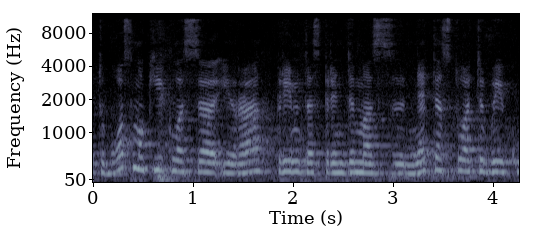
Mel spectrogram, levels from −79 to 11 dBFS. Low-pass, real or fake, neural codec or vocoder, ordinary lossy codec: 10.8 kHz; fake; vocoder, 44.1 kHz, 128 mel bands every 512 samples, BigVGAN v2; MP3, 48 kbps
